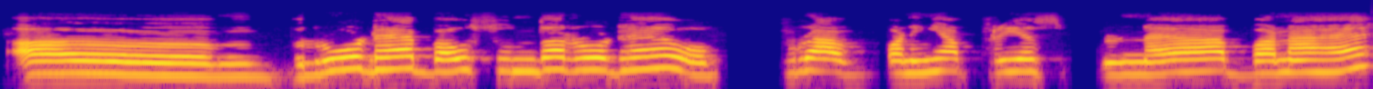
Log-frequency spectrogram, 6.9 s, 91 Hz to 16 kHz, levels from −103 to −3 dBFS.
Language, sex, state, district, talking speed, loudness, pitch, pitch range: Hindi, female, Bihar, Purnia, 150 wpm, -14 LUFS, 255 Hz, 225-270 Hz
